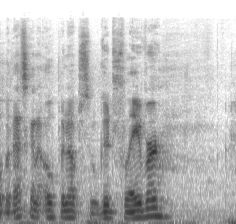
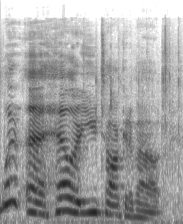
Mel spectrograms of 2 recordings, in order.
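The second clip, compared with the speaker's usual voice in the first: normal talking voice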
